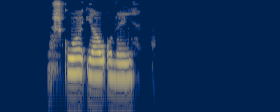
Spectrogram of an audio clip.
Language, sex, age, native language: Icelandic, female, 8, Icelandic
